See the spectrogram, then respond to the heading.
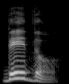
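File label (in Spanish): "dedo", Spanish; mekanta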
